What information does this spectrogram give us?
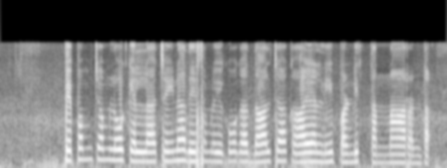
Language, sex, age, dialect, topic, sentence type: Telugu, female, 31-35, Central/Coastal, agriculture, statement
